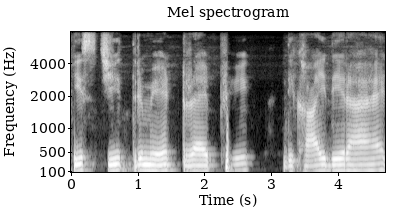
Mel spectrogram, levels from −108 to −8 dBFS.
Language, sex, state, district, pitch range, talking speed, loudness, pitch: Hindi, male, Bihar, Gaya, 115-125 Hz, 100 wpm, -14 LUFS, 120 Hz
